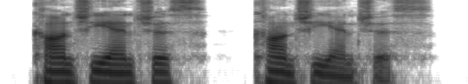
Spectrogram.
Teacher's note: conscientious has four syllables and the stress is on that third syllable n n conscientious conscientious that second syllable is what really confuses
